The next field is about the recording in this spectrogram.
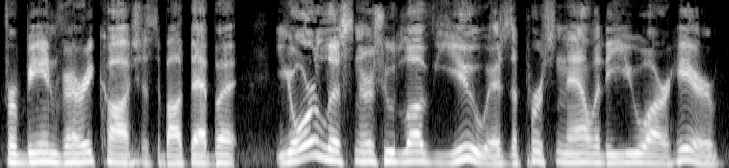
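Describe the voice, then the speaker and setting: A man's voice: mid-range voice, a little fast, dry recording. A man speaking as an interview guest, earnestly and emphatically promoting audio shows with effusive enthusiasm. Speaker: guest, audio drama producer.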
